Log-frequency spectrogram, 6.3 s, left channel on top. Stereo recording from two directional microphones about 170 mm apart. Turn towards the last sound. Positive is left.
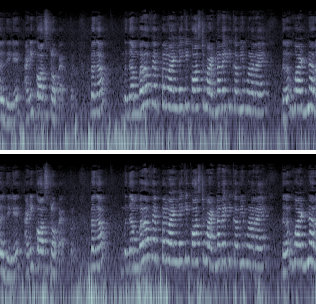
turn(degrees=0)  # may be behind; listen again after turning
